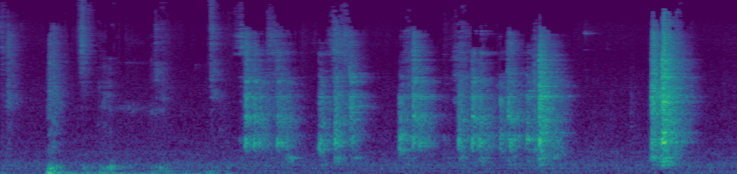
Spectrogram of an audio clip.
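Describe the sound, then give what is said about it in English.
Metal clanks and clatters as a small cooking pot is handled to start heating oil in a kitchen, a series of sharp, irregular knocks and scrapes, moderately loud, separated by short quiet gaps with no talk. “So I'm gonna start a pot of oil too.”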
